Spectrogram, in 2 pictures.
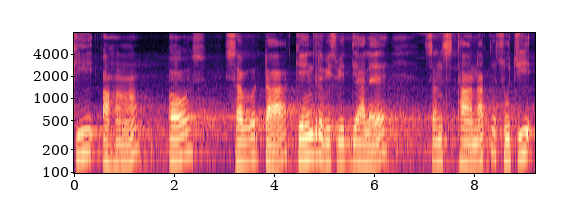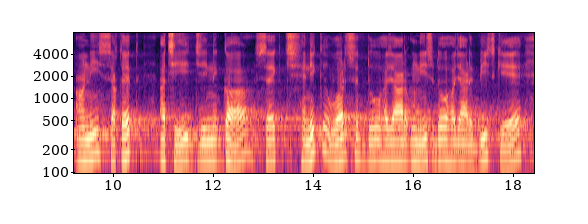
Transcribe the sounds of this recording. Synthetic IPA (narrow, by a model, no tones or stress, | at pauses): kiəɦã | ɔ | səbʈakẽnd̪ɾəbisʋid̪jaləj | sənst̪ʰanəksut͡ʃiənisəkɛt̪ | ət͡ʃʰid͡ʒinka | sək | t͡ʃʰənikʋəɾsd̪oɦəd͡ʒaɾunːisd̪oɦəd͡ʒaɾbiske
